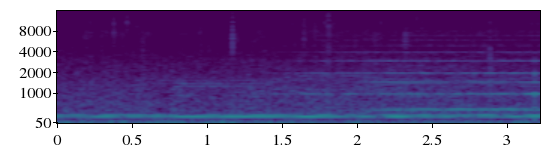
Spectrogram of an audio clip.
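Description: Pouring rain makes a steady, even hiss of heavy rainfall that stays constant throughout, with a faint low hum underneath and no voices.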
